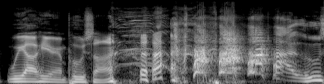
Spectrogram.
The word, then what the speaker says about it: Busan: Oh my Busan. Very straightforward. See, somebody commented, no, it's more like Poo-san. You pronounce it like Bosan. This dude ain't even Korean saying it. It's Busan, man.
